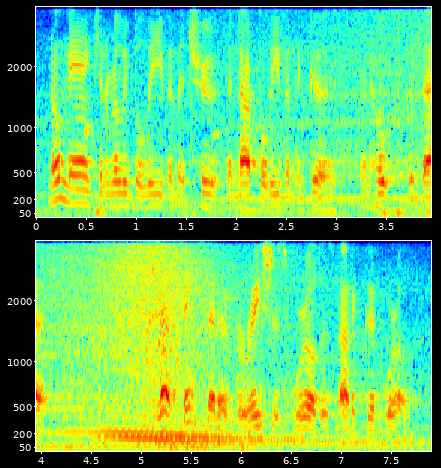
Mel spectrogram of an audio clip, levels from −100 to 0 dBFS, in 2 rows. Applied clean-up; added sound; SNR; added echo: none; Motorcycle; 6 dB; none.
